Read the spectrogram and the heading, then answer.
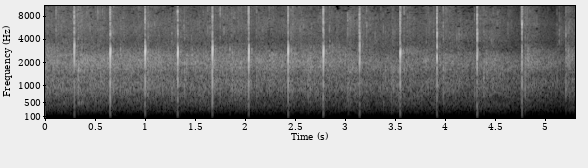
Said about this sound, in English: That's fantastic. Let's give them some applause. Bless you guys.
